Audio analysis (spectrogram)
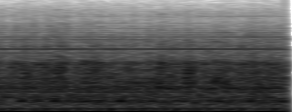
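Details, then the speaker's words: Old mechanical Caterpillar diesel in an auction truck starts easily and settles into a deep, even idle with a steady low thrum and no knocks or misses; normal idle. "oh yeah that's how a truck's supposed to sound good old mechanical cats"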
